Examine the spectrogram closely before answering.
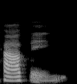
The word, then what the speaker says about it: Copping: my name again copping yes tapping it's the a the o sounds like an a and um the reason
